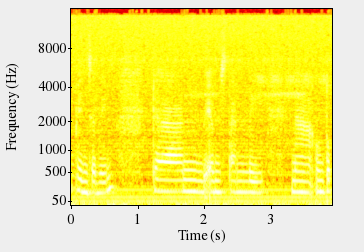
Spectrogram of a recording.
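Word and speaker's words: Beijerinck: Yang pertama adalah Adolf Meyer, ini ya, Adolf Meyer, kemudian ada Dimitri Ivanovsky, kemudian Benjering, ini membacanya Benjering, dan B.M.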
